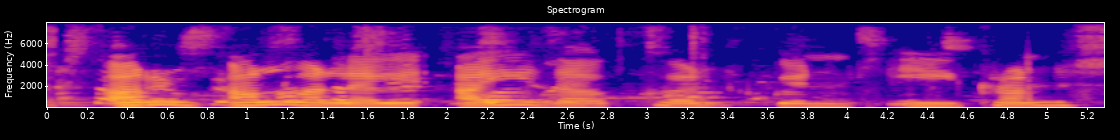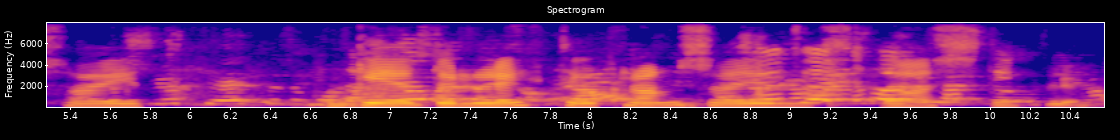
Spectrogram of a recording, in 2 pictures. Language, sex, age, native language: Icelandic, female, 50-59, Icelandic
